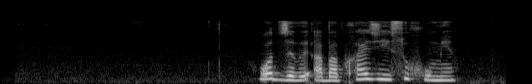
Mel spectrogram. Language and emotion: Russian, neutral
